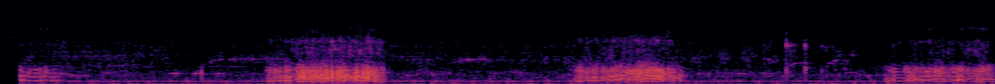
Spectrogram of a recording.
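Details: Three soft, rough snoring breaths about four seconds apart over a constant low hum, from a male sleeping; snoring.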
